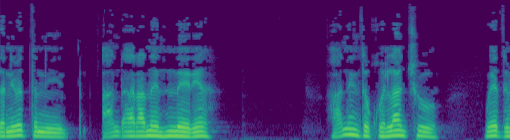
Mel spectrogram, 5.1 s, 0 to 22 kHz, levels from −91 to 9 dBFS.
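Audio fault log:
No faults heard anywhere in the speech.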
